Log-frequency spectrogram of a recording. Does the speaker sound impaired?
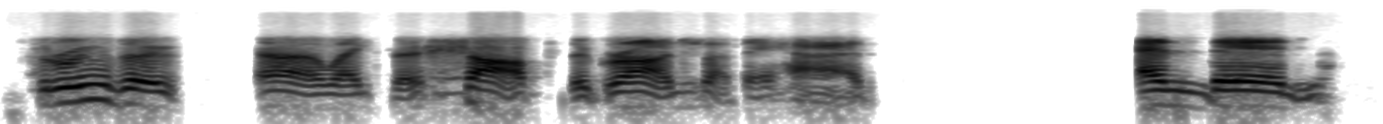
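Yes: spastic quadriplegic cerebral palsy; age 27.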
